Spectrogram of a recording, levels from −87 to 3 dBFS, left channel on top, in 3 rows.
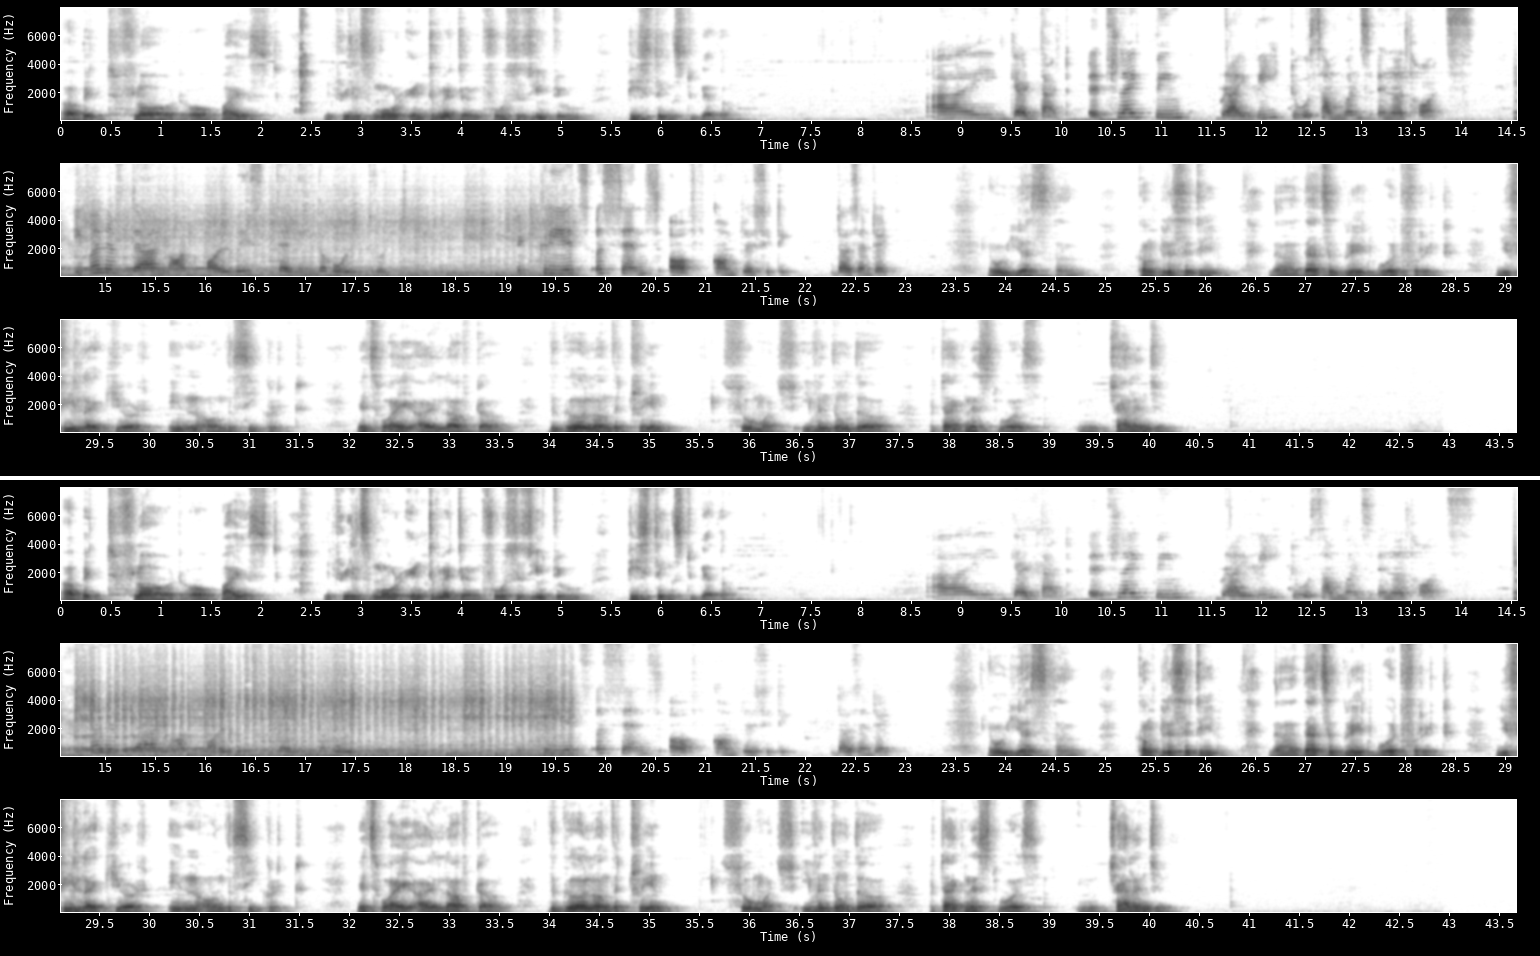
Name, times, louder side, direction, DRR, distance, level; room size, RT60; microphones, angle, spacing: voice 1, 0.0-2.0 2.8-5.2 5.7-6.7 23.8-24.7 25.3-26.1 26.4-28.3 28.9-31.3 32.1-33.5 34.0-35.2 35.8-37.4 37.9-38.9 39.3-40.2, right 2 dB, 25° right, 0.5 m, -26 dB
voice 2, 8.7-10.0 10.3-11.2 11.6-14.0 14.7-17.8 19.1-21.8 22.3-22.8, left 6 dB, 50° left, 0.3 m, -34 dB
sound 1, 14.5-19.7, right 3 dB, 75° right, 0.6 m, -35 dB
4.0 x 2.8 x 3.5 m
head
